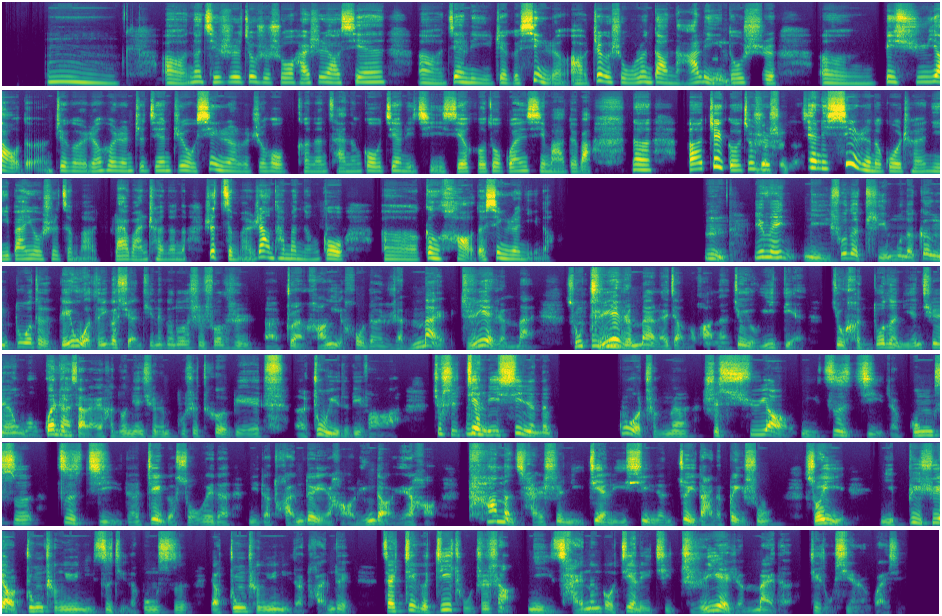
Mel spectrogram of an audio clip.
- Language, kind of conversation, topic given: Chinese, podcast, 转行后怎样重新建立职业人脉？
- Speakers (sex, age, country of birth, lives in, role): female, 45-49, China, United States, host; male, 55-59, China, United States, guest
- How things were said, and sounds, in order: teeth sucking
